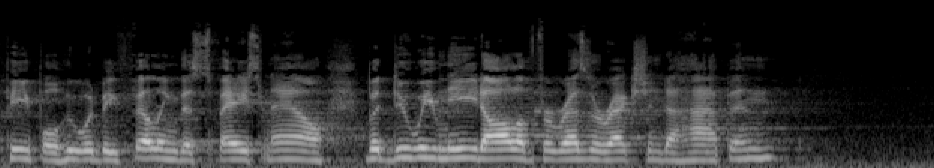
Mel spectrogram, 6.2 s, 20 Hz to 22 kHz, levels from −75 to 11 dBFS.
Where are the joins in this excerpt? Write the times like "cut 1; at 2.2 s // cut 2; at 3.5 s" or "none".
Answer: cut 1; at 1.7 s // cut 2; at 2.9 s // cut 3; at 3.5 s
